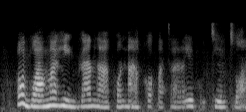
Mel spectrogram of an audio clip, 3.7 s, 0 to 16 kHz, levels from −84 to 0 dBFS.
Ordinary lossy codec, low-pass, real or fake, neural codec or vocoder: none; 7.2 kHz; fake; codec, 16 kHz, 1 kbps, FreqCodec, smaller model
